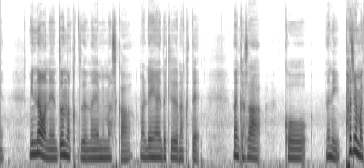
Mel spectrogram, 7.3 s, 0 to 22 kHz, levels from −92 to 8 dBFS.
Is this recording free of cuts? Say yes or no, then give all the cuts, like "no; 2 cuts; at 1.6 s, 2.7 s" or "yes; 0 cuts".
yes; 0 cuts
